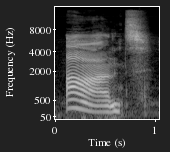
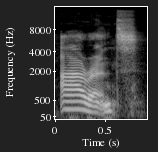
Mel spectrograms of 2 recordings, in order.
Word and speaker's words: aunt: Word number 18, we have aunt, aunt, aunt, not aren't. The word is aunt.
